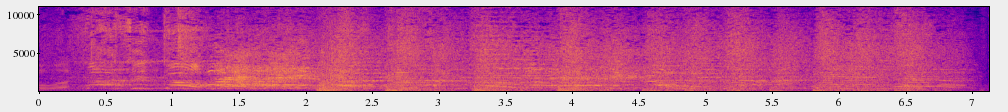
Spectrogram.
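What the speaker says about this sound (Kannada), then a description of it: "ಬೆಂಬಲಿಗರು ಸಿದ್ದು ಪೂರ್ಣಾವಧಿ ಸಿಎಂ ಸಿದ್ದು ಅಂತ ಜೈಕಾರ ಹಾಕಿದ್ರು" Congress party supporters at a gathering in Mangaluru chant rhythmic slogans for Siddaramaiah, a loud crowd of many voices rising in repeated bursts of cheering and shouting.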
